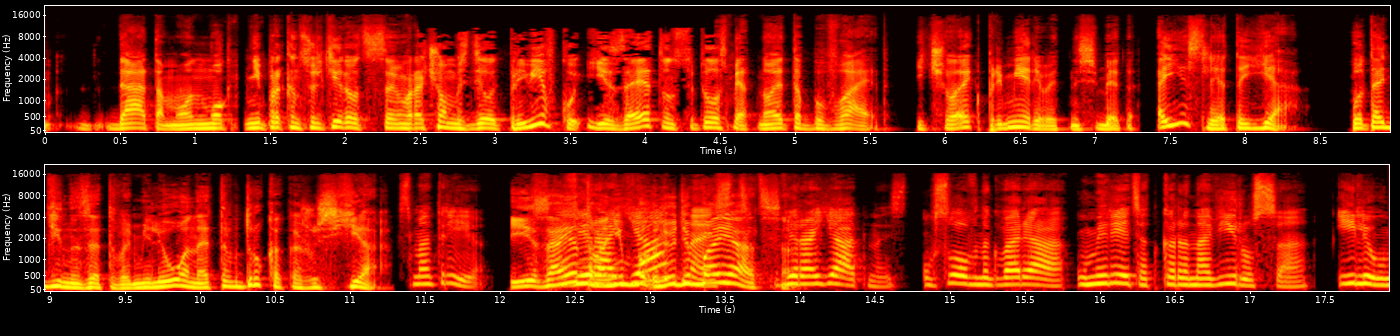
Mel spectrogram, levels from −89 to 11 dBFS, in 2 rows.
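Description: From 2.48 to 4.48 s, just after "не проконсультироваться с своим", the speech abruptly dulls, nothing above 10.5 kHz, with sharper codec artefacts and no gap: an adaptive stream at a lower bitrate, which fits a drop to about 41 kbit/s.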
